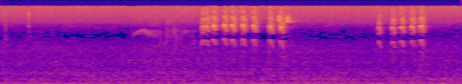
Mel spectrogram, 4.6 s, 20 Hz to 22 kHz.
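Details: Warbling (Japanese) white-eye visiting a garden in winter, February 2012, in Japan: two quick bursts of thin, high chirps, each a rapid run of short notes, over a steady low background rumble.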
